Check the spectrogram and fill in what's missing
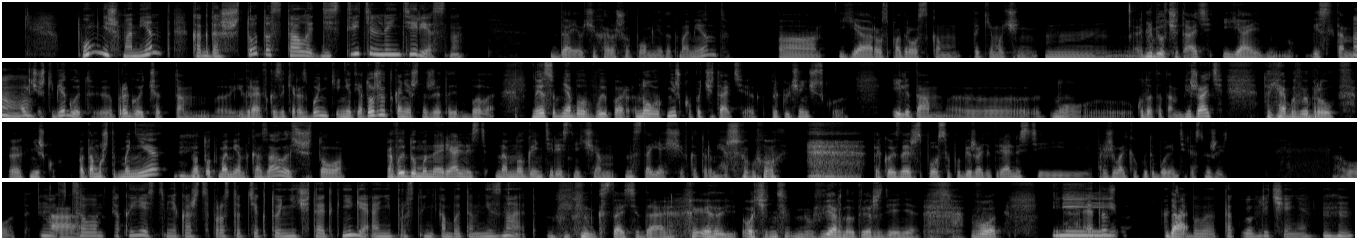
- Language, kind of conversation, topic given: Russian, podcast, Помнишь момент, когда что‑то стало действительно интересно?
- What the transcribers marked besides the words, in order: laughing while speaking: "я бы"; laughing while speaking: "я живу"; laugh; chuckle; laughing while speaking: "Очень, ну, верное утверждение"; tapping; unintelligible speech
